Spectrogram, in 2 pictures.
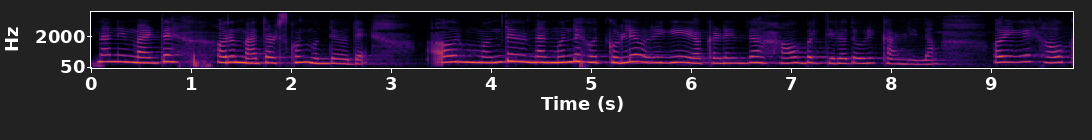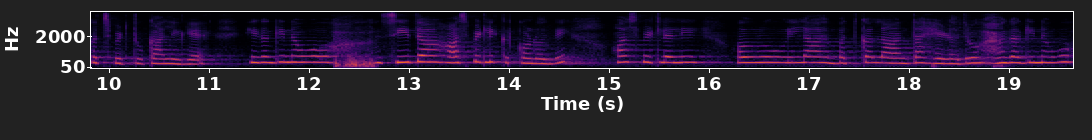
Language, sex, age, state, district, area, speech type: Kannada, female, 18-30, Karnataka, Chikkamagaluru, rural, spontaneous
